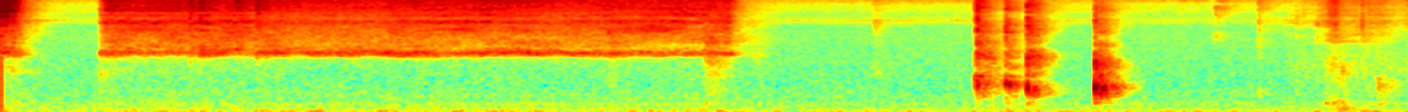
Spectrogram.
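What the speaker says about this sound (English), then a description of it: "I'm going to set my face with the Morphe Continuous Setting Mist" A long steady hiss of Morphe Continuous Setting Mist sprayed onto a face, one continuous burst lasting a few seconds, followed by a couple of short sharp clicks and taps.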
